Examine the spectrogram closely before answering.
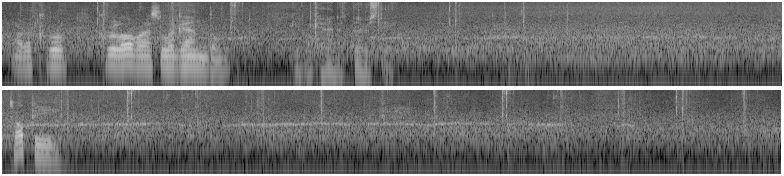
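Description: Footsteps crunch on ice and snow.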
